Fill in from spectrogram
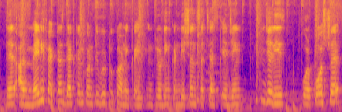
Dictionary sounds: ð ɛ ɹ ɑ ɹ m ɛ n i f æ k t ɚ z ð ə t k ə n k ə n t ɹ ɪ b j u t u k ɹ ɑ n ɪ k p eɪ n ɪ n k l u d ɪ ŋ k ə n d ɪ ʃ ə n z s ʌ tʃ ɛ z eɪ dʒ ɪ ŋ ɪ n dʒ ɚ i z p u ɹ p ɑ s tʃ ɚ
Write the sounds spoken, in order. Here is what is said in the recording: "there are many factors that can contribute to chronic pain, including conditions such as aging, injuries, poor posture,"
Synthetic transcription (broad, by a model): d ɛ ɹ ɑ ɹ m ɛ n i f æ k t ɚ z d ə t k ə n k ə n t ɹ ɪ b j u t u k ɹ ɑ n ɪ k p eɪ n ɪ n k l u d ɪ ŋ k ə n d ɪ ʃ ə n s ʌ tʃ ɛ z eɪ dʒ ɪ ŋ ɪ n dʒ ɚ i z f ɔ ɹ p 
